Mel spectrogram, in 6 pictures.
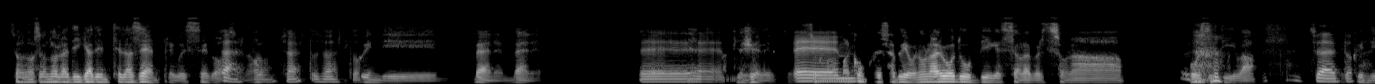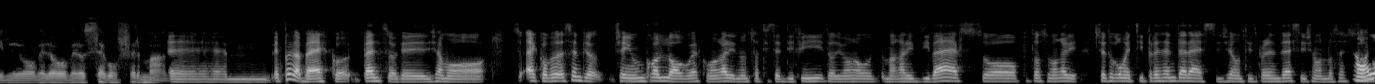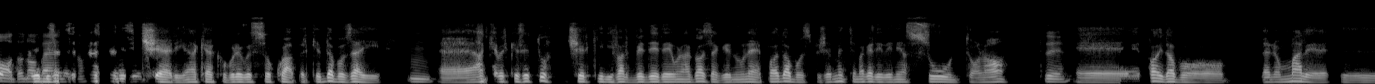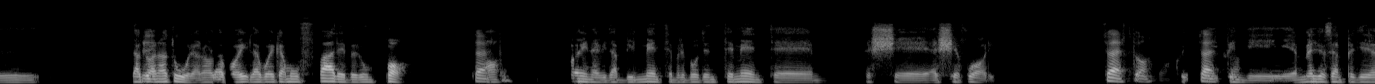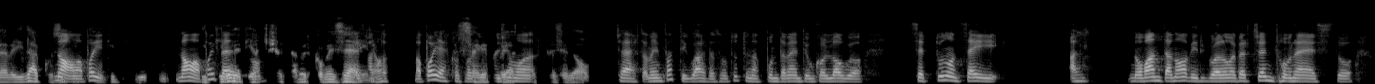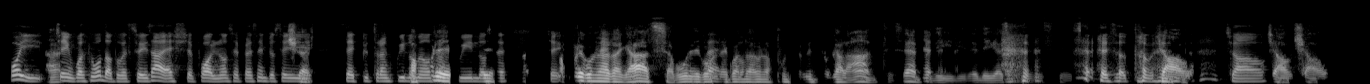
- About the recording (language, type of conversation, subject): Italian, unstructured, Come definiresti chi sei in poche parole?
- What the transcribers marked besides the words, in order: tapping; drawn out: "quindi"; "insomma" said as "nsomma"; other background noise; chuckle; drawn out: "Ehm"; "cioè" said as "ceh"; "colloquio" said as "colloquo"; unintelligible speech; "cioè" said as "ceh"; "presenteresti" said as "spresentessi"; "Capito" said as "pito"; laughing while speaking: "onesto"; "cioè" said as "ceh"; unintelligible speech; chuckle; laughing while speaking: "esattamente"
